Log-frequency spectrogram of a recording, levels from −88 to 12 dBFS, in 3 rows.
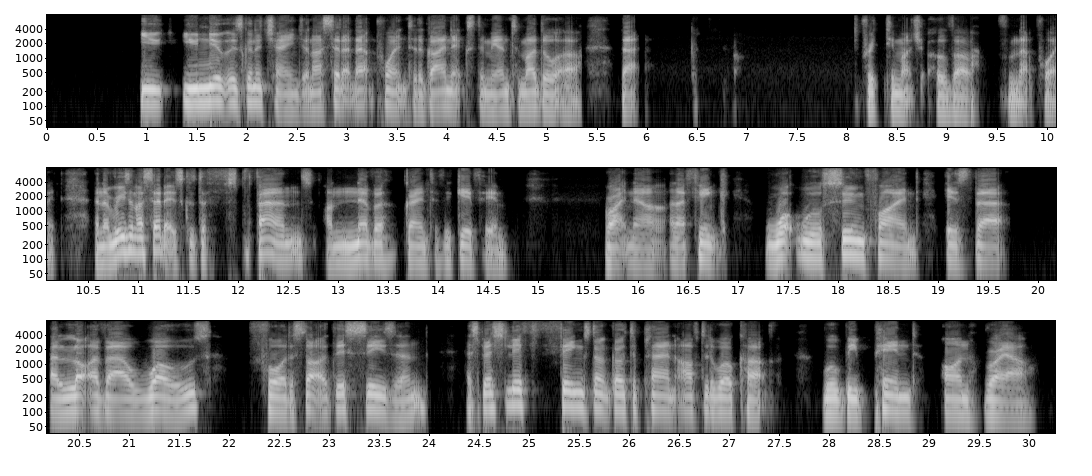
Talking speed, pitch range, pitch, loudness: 170 wpm, 95-115 Hz, 100 Hz, -16 LUFS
